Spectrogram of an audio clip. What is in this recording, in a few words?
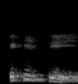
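"ekuiti", Malay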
